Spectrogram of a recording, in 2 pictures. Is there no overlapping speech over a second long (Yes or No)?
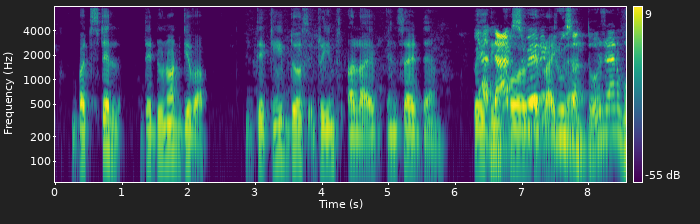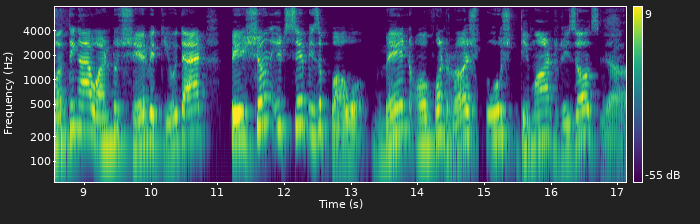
No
